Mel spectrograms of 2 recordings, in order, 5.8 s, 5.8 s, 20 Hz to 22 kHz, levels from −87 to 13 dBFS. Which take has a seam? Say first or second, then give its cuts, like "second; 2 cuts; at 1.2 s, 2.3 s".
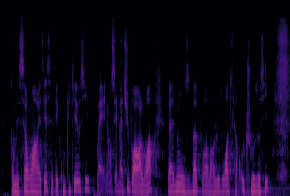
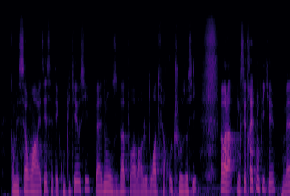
second; 1 cut; at 1.9 s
